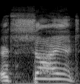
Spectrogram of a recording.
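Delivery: mock very high, shrill, insistent yelling. Retelling how a man without a mask kept yelling: imitating someone yelling. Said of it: "He kept just yelling".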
